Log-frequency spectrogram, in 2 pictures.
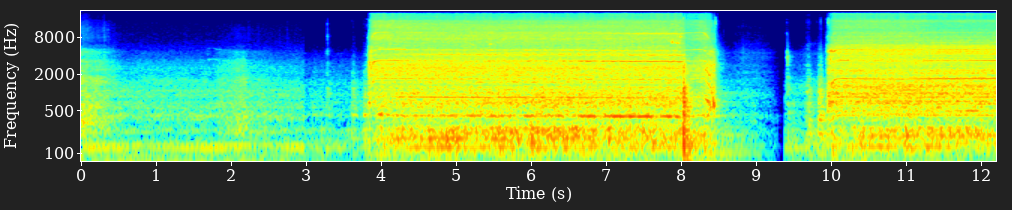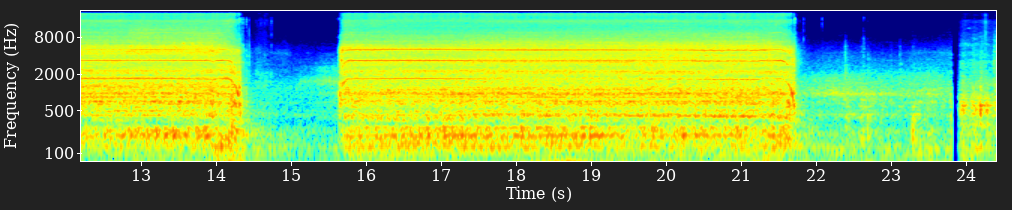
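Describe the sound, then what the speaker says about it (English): A power drill bores out spot welds on a rusty fender of a Ford Dentside truck bed. It runs in three long, loud, steady whining bursts with short silent pauses between them. The drilling is close and no one talks. "I think I got most of the underside spot welds drilled out."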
